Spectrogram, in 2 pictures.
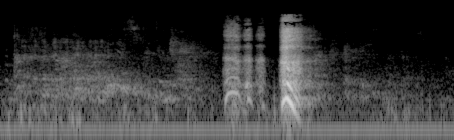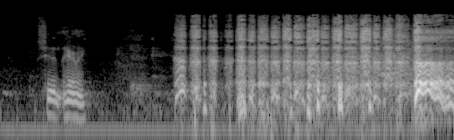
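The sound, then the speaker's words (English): A person imitates the heavy breathing they do when angry, with sharp gasps and drawn-out exhales, then a long run of loud, rapid, breathy panting, with a brief line of speech in between. “And now it takes a repetitious of heavy breathing.”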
